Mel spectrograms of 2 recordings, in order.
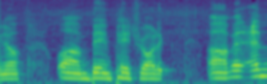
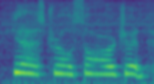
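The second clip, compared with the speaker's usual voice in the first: barked military recruit reply; 10 semitones higher, 5 dB quieter, slower than usual. Retold or imitated. Recruit answering drill sergeant.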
